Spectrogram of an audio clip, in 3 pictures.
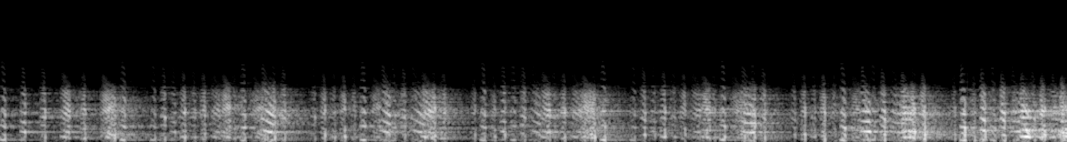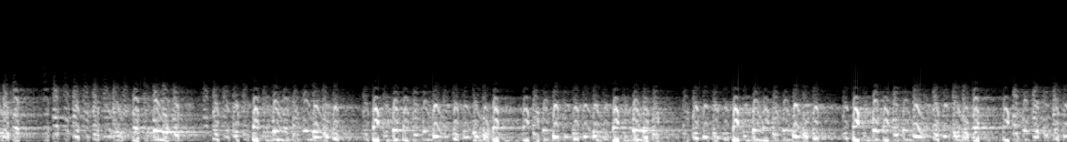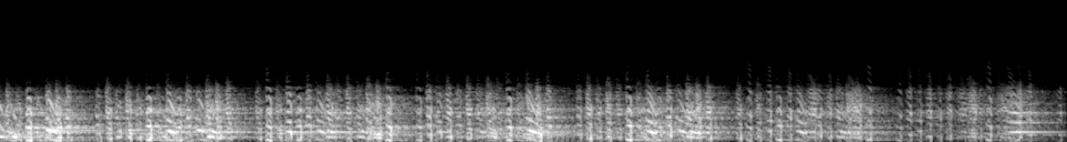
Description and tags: A strange rhythmic sound. I have not saved any presets or made any records. I do not remember how the sound was created. I think it was most likely made in Ableton Live.
This pack contains various similar sounds created during the same session.
synthetic, rhythmic, echo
